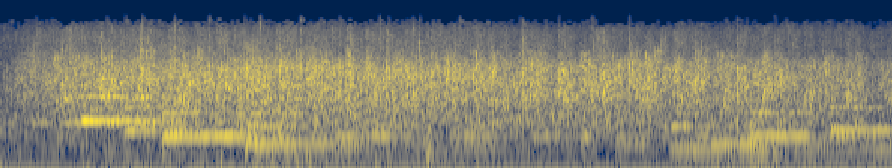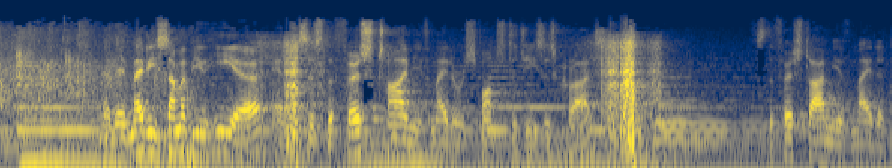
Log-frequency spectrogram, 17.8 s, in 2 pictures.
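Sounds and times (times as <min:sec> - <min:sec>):
audience applause: 0:00.0 - 0:12.4
speech: 0:10.2 - 0:15.3, 0:16.8 - 0:17.8.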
